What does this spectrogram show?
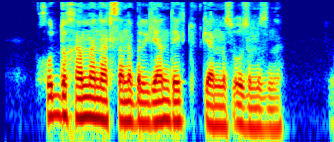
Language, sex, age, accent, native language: Uzbek, male, under 19, Farg'ona, Uzbek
